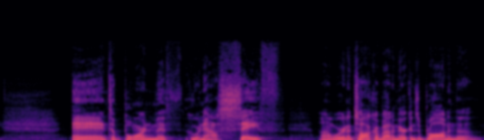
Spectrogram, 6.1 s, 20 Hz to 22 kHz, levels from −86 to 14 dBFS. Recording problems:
uneven, jittery; strongly; from 1 s on

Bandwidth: 15.5 kHz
